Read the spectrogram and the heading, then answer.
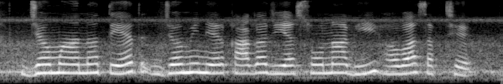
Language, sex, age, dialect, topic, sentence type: Magahi, female, 41-45, Northeastern/Surjapuri, banking, statement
